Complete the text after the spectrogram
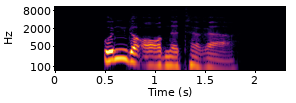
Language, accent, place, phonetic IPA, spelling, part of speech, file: German, Germany, Berlin, [ˈʊnɡəˌʔɔʁdnətəʁɐ], ungeordneterer, adjective, De-ungeordneterer.ogg
- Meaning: inflection of ungeordnet: 1. strong/mixed nominative masculine singular comparative degree 2. strong genitive/dative feminine singular comparative degree 3. strong genitive plural comparative degree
